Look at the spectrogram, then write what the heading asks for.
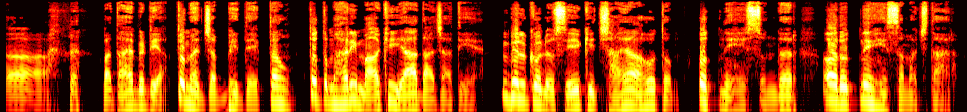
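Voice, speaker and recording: An actor playing a kindly, humble village potter in a cartoon story, an affectionate father with a husky voice. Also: mid-range voice, big pitch swings, unhurried, dry recording, studio quality. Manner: affectionate, gentle.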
